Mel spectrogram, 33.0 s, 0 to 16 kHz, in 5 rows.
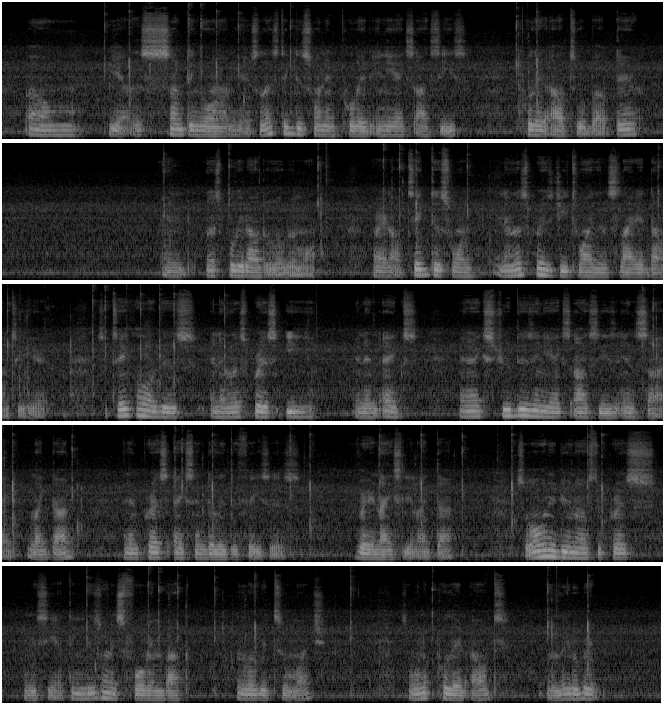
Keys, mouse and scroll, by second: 1.8 right click, 2.1 middle click, 2.9-5.3 drag, 5.3-8.8 middle drag, 8.8-10.4 drag, 10.4 right click, 10.8-13.3 middle drag, 11.4-11.9 scroll down 2, 11.9 g, 13.3 click, 13.5 scroll down 1, 14.1 alt+right click, 14.4 scroll down 1, 14.6-19.7 shift+middle drag, 16.1 e, 19.7 shift+click, 19.9-27.9 middle drag, 21.0 x, 22.7 Tab, 23.6-24.0 scroll up 2, 24.4 Tab, 24.6 scroll up 2, 27.9 right click, 28.2-30.7 middle drag, 30.7-32.3 drag, 32.3-33.0 middle drag.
